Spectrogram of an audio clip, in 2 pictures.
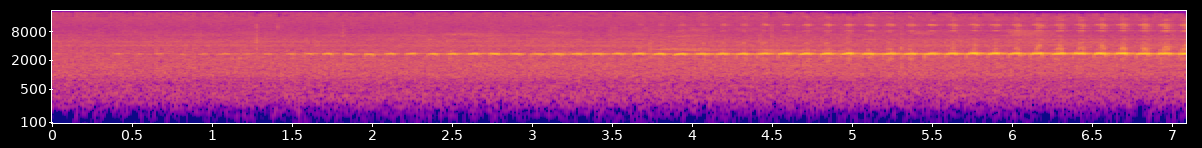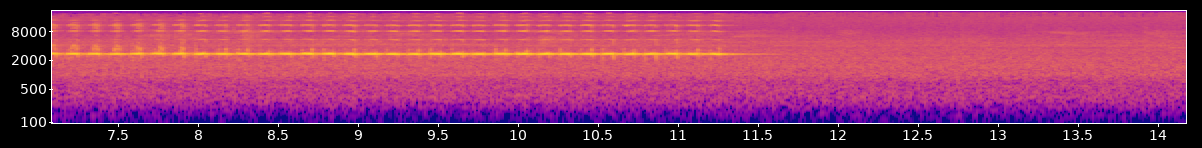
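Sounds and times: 
background hiss: 0:00.0 - 0:14.1
Spotted jewel-babbler Ptilorrhoa leucosticta giving thin high pulsing whistle: 0:01.5 - 0:11.5.

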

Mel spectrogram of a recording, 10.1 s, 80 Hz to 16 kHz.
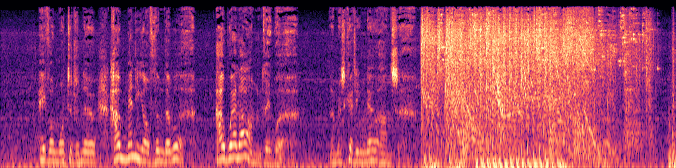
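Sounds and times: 
speech: 0:00.6 - 0:07.3
rapid gunfire tearing through a deck: 0:06.3 - 0:09.3.

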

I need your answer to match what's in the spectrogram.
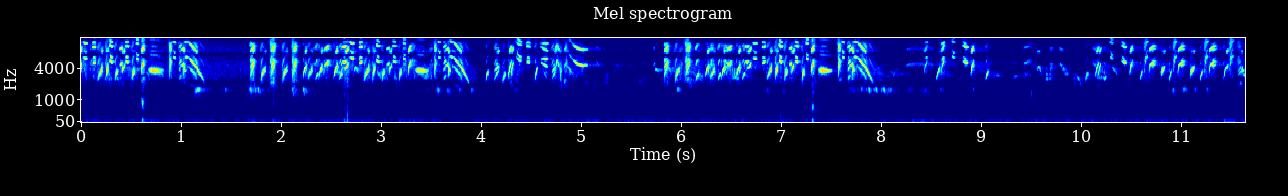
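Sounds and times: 
European goldfinch singing: 0:00.0 - 0:11.6.

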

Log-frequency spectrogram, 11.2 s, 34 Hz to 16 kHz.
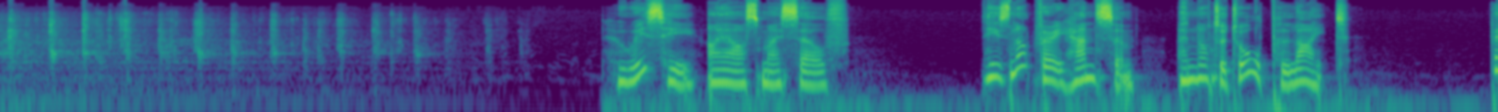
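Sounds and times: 
horse hooves clip-clopping in a trotting rhythm: 0:00.0 - 0:04.1
speech: 0:04.6 - 0:06.4, 0:07.4 - 0:10.2.

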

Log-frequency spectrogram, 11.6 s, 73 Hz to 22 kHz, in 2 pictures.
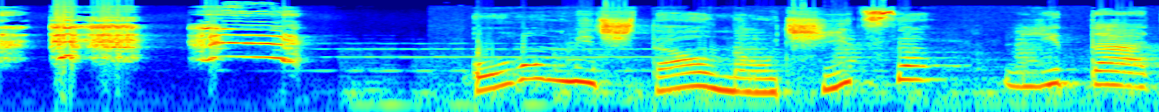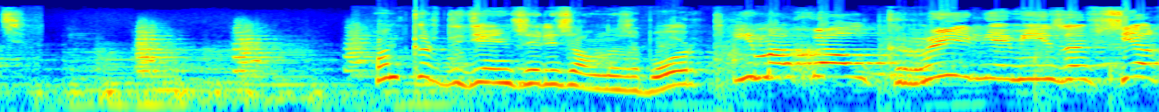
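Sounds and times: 
rooster crowing: 0:00.0 - 0:01.8
speech: 0:03.0 - 0:06.8, 0:07.7 - 0:11.5.

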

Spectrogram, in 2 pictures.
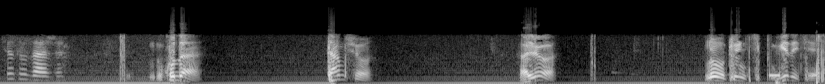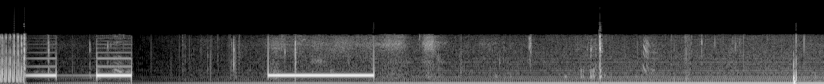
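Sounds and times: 
speech: 0:00.0 - 0:00.8, 0:01.5 - 0:02.1, 0:03.3 - 0:03.8, 0:05.2 - 0:05.6, 0:07.0 - 0:09.6
low telephone line hum: 0:00.0 - 0:16.4
telephone busy tone after a disconnected call: 0:08.5 - 0:09.6, 0:11.0 - 0:12.0.

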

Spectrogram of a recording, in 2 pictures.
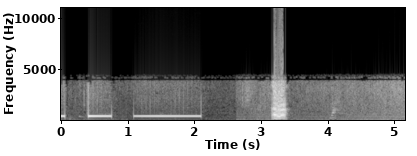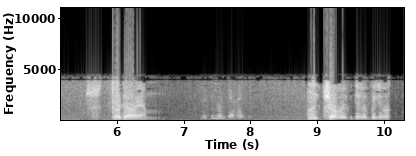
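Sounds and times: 
telephone dial tone from a phone in a transformer booth: 0:00.0 - 0:02.1
speech: 0:06.1 - 0:06.5, 0:07.3 - 0:08.2, 0:09.2 - 0:10.2.

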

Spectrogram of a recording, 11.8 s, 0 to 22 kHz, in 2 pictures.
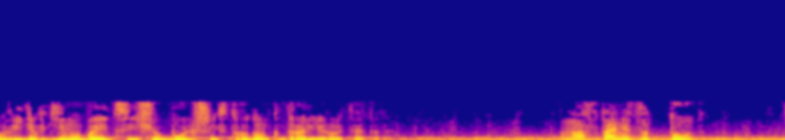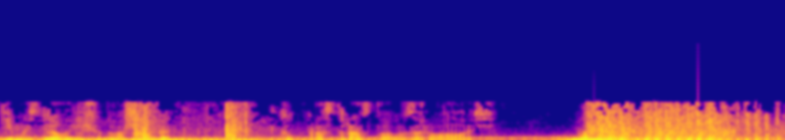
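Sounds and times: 
low droning tone: 0:00.0 - 0:11.7
speech: 0:00.2 - 0:03.1, 0:04.2 - 0:10.8
deafening burst of automatic gunfire: 0:10.3 - 0:11.7.

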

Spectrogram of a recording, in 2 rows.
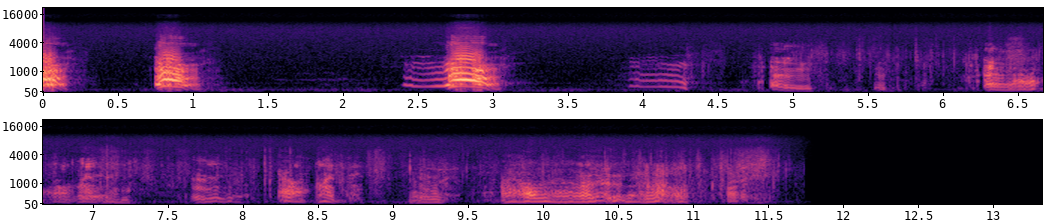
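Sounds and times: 
bloodhound barking: 0:00.0 - 0:01.1, 0:02.7 - 0:03.2
bloodhound whining: 0:03.9 - 0:11.6.

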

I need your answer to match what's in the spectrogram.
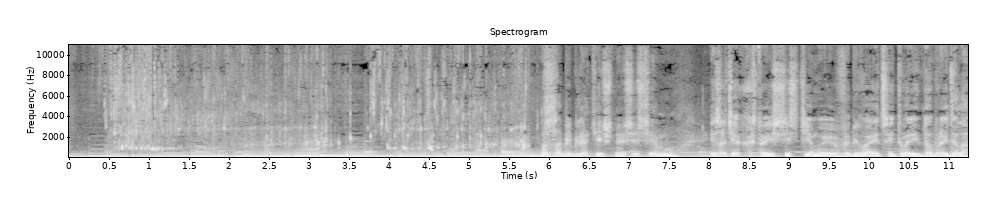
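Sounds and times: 
wine pouring into a glass: 0:00.3 - 0:06.0
speech: 0:06.2 - 0:11.2.

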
